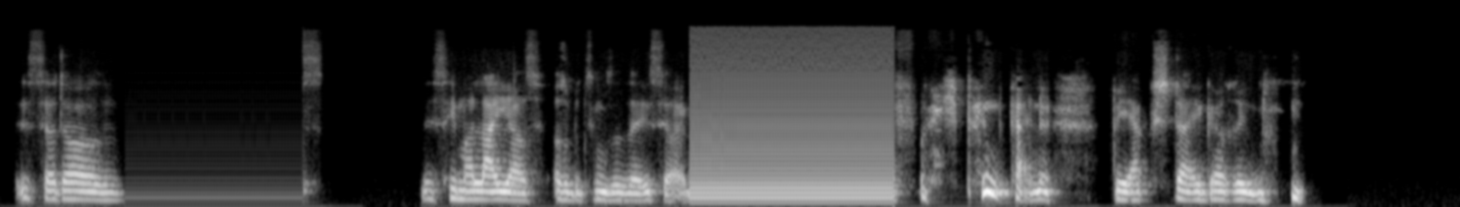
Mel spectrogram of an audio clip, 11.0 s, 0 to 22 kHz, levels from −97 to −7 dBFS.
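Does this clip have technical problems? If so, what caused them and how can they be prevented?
Yes. A system hang loop hits at 0.94–2.27 s and 5.17–6.70 s. A 10.67 ms slice, likely a 512-sample buffer, repeats as a steady 93.8 Hz buzz. Waveform: identical repeating cycles; spectrogram: harmonic lines at 93.8 Hz multiples. Prevent it with a driver watchdog that mutes on stall.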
